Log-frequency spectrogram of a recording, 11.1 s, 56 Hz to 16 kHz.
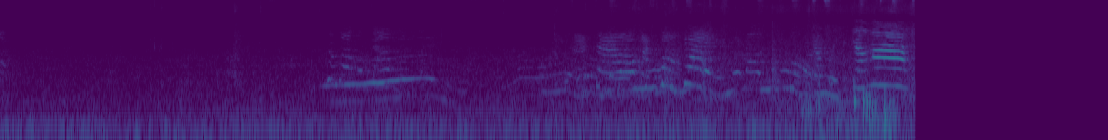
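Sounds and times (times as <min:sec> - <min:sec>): high-pitched voices chattering: 0:03.1 - 0:09.2.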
